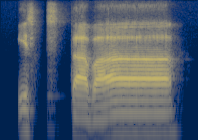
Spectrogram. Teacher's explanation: واہ ہمیشہ اسٹریٹ پڑھا جاتا ہے، اس کو گول نہیں کیا جاتا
